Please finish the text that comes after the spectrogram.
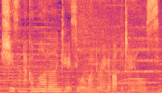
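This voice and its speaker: A woman's voice: rumbling low, huge pitch swings, brisk, exaggerated voice. A woman voicing a composed, businesslike female fashion designer and shop owner in a game, dry and matter-of-fact. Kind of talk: game voice acting. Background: game music.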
